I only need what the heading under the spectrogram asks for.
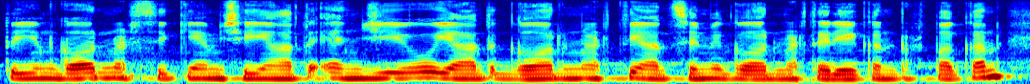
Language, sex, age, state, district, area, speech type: Kashmiri, male, 18-30, Jammu and Kashmir, Kulgam, rural, spontaneous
